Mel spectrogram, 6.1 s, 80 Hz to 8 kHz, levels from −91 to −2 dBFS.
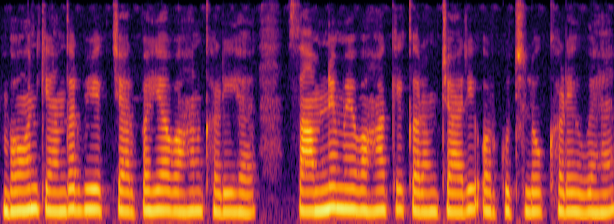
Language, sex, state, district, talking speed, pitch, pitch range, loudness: Hindi, female, Jharkhand, Garhwa, 205 wpm, 205 Hz, 200-215 Hz, -15 LUFS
